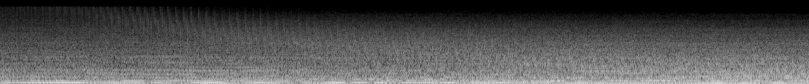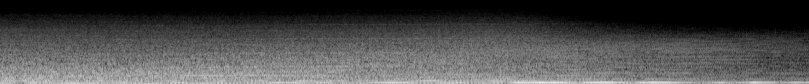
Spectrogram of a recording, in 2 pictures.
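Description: Behringer DeepMind 6 analogue polyphonic synthesizer playing a sustained ambient pad: a held chord over a deep low drone, with a dense, grainy texture above. The upper part of the sound dies away near the end as the keys are released.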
